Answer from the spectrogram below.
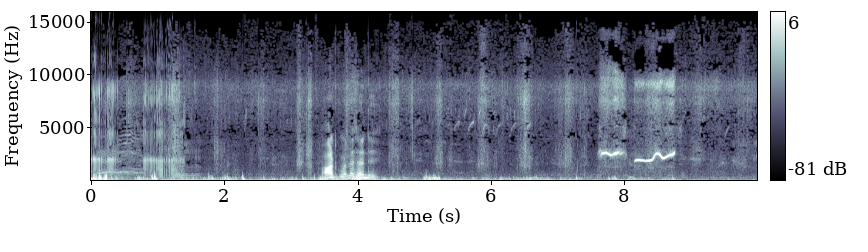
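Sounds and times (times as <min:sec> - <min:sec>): whistled notes: 0:07.6 - 0:09.1.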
